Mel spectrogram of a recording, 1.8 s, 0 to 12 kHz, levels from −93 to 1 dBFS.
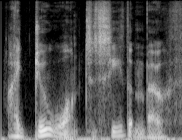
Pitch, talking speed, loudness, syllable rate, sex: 90 Hz, 230 wpm, -17 LUFS, 4.2 syllables/s, male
